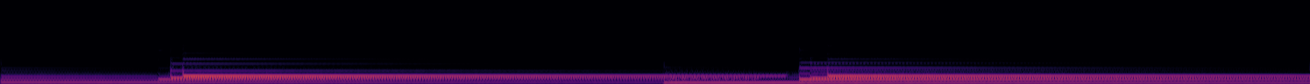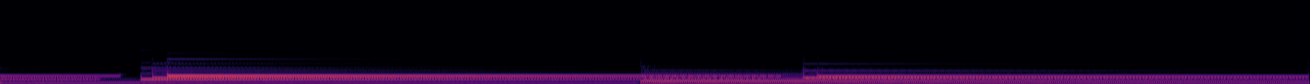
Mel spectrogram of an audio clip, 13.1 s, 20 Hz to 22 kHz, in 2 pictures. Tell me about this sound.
rhodes loop 1
Rhodes loop @ ~74BPM recorded direct into Focusrite interface.
loop, 74bpm, rhodes, electric-piano, keyboard, electroacoustic, vintage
